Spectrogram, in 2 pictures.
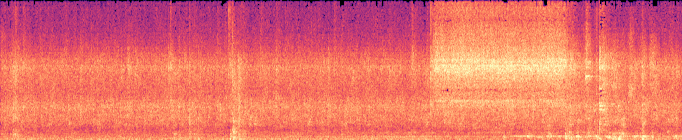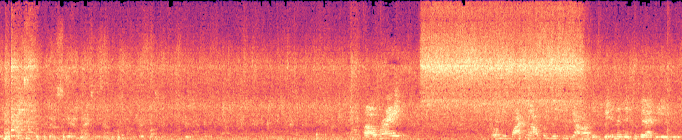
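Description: Food frying in a pan on an electric coil burner, with a steady sizzle. Twice it swells into a louder, sharper hiss lasting about three seconds, about nine seconds in and again near the end.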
